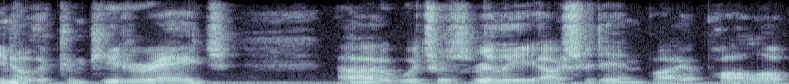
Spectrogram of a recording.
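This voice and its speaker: A man speaks with a Canadian accent. His voice sits fairly low. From Canada (Toronto). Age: 60s. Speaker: scale model hobbyist YouTuber. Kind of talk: casual monologue, kit review. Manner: halting, many fillers.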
